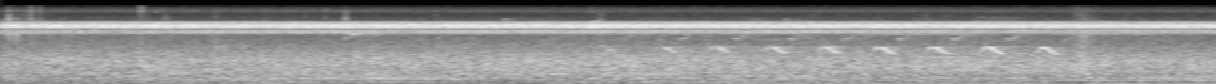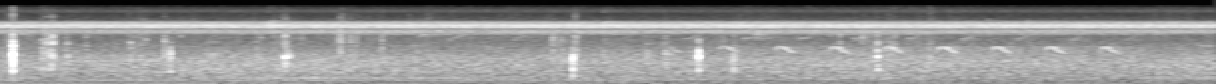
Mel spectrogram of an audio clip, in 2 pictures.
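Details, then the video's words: Summer cicadas, loud at this time of year, form a constant high shrill drone throughout, while a series of short rising chirps repeats twice and sharp clicks and taps break through now and then. "Birds & Squirrels w/ Cicada sounds"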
